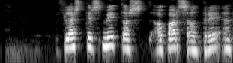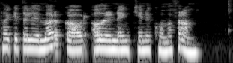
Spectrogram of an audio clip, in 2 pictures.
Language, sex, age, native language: Icelandic, female, 50-59, Icelandic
